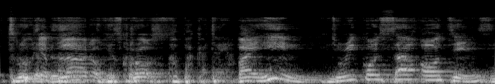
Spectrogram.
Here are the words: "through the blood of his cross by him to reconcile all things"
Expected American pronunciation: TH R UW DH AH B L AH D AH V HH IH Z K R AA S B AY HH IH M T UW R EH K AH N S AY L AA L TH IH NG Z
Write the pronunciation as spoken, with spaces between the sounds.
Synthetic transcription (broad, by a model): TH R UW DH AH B L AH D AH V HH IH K K R AA S B AY HH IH M T UW R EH K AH N S AY L AA L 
